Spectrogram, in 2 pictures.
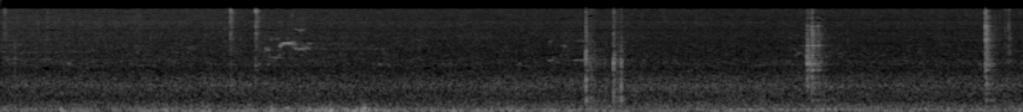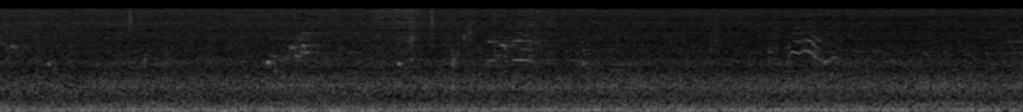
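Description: A low steady rumble with faint bird chirps and a few sharp clicks.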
